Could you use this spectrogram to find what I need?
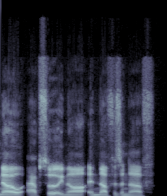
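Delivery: ordinary talk, nothing marked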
